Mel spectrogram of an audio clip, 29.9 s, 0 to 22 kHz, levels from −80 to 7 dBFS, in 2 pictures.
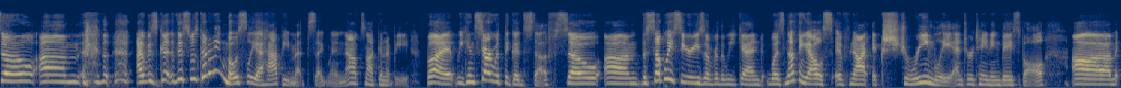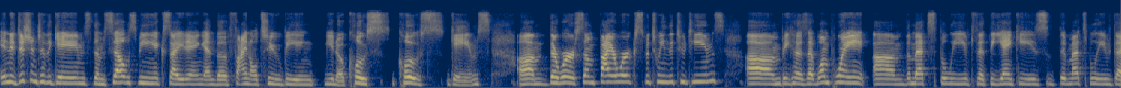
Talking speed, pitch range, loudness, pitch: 180 wpm, 210-290 Hz, -20 LUFS, 230 Hz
